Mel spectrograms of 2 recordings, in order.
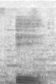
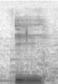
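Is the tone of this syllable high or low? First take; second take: low; low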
